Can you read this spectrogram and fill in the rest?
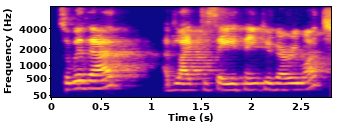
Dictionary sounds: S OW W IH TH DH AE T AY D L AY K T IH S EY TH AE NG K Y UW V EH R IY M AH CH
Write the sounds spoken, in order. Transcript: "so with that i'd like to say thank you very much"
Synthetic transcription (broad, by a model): S OW W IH DH AE T AY D L AY K T IH S EY TH AE NG K Y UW V EH R IY M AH CH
